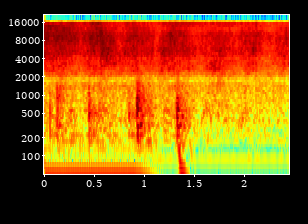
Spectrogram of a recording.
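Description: Cod fillets and sliced garlic frying in hot oil in a pan: a steady sizzle broken by a few sharp crackles.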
